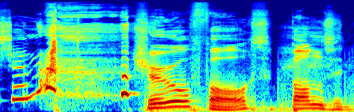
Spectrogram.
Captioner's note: laughing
